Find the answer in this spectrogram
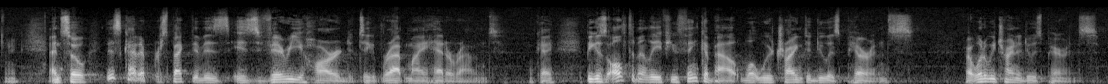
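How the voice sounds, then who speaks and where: In a church with long reverb, a man delivers a casual, conversational sermon, often checking in with the congregation by asking "right?". His low, gravelly voice has lively intonation and a moderate pace.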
